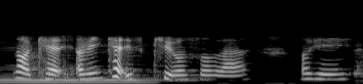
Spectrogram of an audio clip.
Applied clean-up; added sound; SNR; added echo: classical method Wiener filter.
